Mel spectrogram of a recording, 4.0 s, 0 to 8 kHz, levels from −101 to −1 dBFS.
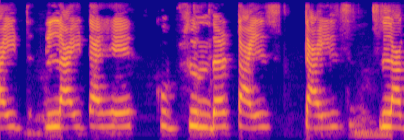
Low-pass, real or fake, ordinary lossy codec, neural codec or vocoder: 7.2 kHz; real; none; none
